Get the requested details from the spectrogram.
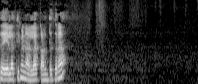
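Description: Hands rub and squeeze flour in a metal bowl.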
